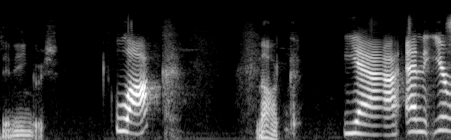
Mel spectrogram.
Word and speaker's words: loch: And how does this does it pronounced in English? Loch.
